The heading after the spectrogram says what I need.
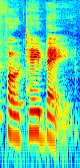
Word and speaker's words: Pho Tau Bay: I love their phone I think it's called pho Tabo but then some people pronounce it as photo bay photo B but you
